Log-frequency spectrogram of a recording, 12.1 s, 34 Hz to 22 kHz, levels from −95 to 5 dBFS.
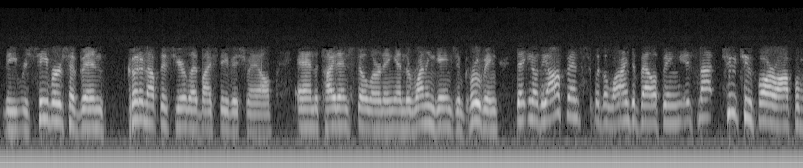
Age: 50-69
